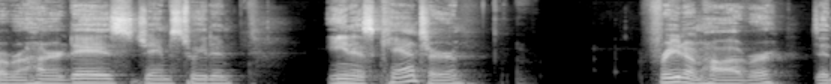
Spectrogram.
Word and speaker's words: Enes Kanter: Well, so this, I just posted, it was on Breitbart, where is it Enes Kanter? Is that how you say his name? Yep. Enes Kanter.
